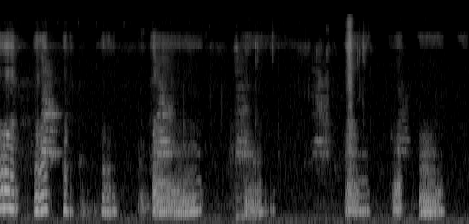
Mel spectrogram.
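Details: A litter of eleven white-eyed Pungsan puppies whose eyes have just opened whimper and squeal in short, high, wavering bursts, one after another.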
